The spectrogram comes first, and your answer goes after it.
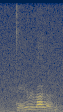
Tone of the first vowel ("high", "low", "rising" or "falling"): rising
